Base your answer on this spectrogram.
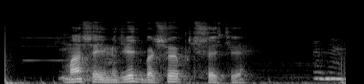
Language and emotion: Russian, neutral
